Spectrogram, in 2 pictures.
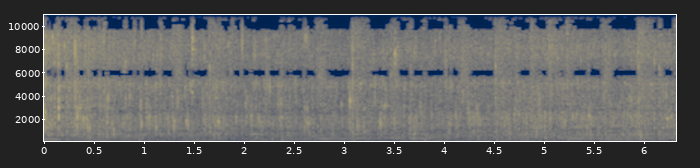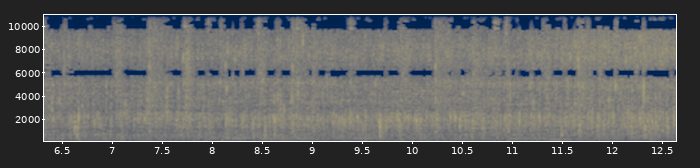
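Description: Pork and shrimp rolls frying in hot oil, a steady sizzle with a dense crackle of fine pops, over soft background music.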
